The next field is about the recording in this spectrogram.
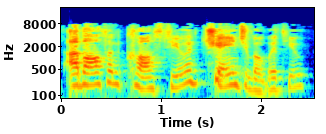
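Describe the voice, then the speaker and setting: A distraught young woman pleads through sobs, her voice pitched up high and loud with distress, as a male storyteller puts her on. She sounds desperate and heartbroken in a storybook reading. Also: normal speed. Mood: sobbing. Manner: sobbing, pleading. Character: young woman, tearful and remorseful.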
